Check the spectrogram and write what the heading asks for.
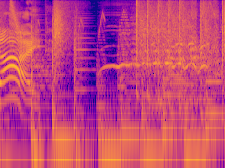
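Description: A cartoon horse whinny sound effect at the start, over upbeat children's music with a steady beat; about a second in, a single high note is held to the end.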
